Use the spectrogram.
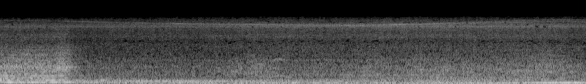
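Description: A Tara Air airplane at Lukla airport gives off a steady, loud engine roar and rumble that continues throughout, with a brief louder burst at the start.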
